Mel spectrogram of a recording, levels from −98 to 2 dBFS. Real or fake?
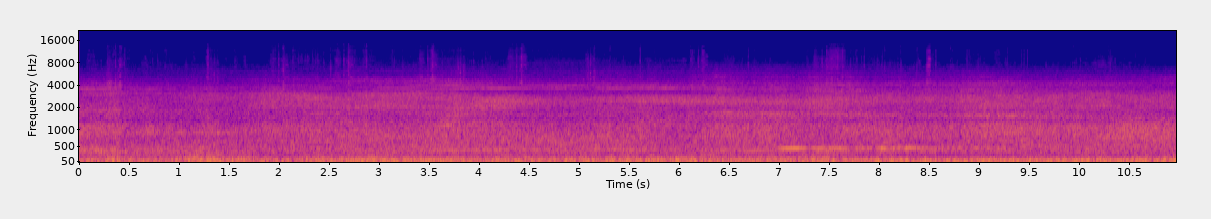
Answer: real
